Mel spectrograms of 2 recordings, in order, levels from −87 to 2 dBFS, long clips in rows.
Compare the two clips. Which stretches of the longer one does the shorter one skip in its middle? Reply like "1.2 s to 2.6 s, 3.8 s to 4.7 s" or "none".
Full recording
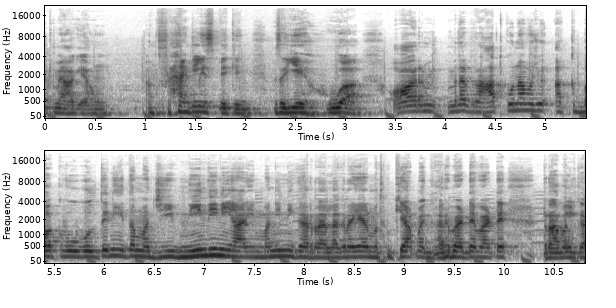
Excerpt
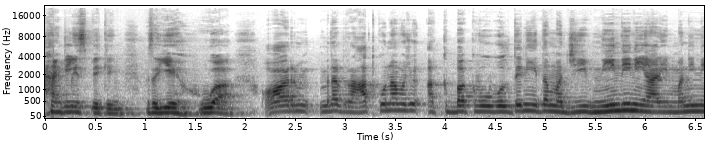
none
